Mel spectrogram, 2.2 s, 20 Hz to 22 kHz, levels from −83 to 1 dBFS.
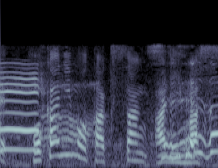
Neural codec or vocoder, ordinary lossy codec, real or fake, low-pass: none; none; real; 7.2 kHz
